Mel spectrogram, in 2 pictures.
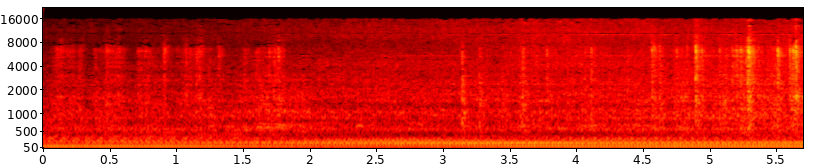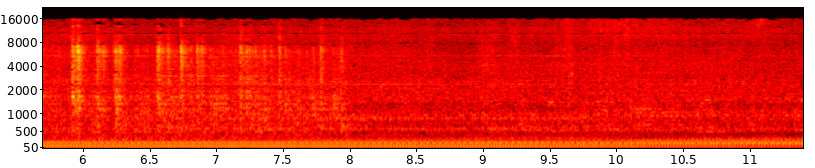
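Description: Honda Civic EG hatchback drag car's engine idling steadily. A run of clicks and rattles sounds over it between about three and eight seconds in.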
